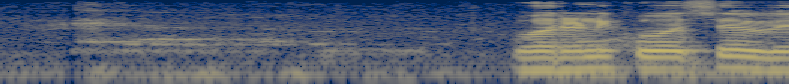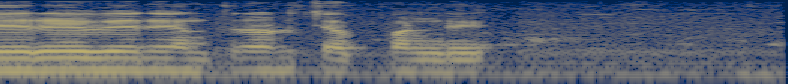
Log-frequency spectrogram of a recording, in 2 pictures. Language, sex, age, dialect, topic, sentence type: Telugu, male, 25-30, Utterandhra, agriculture, question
